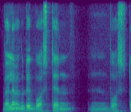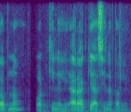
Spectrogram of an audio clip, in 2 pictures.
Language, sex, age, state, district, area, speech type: Odia, male, 45-60, Odisha, Bargarh, urban, spontaneous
